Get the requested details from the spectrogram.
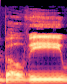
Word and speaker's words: Bove: Yeah, we've heard everything. We've heard Bove. We've heard Bovee. We've heard Bova. There's really not actually even an accent on the E. Like, our family has used it forever to try and get people to say, like, Bove. That predates me. But the actual last name is just B-O-V-E.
